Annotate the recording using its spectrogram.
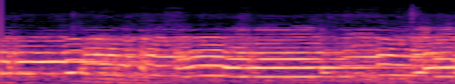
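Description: A man singing a Shan song through a microphone, holding long notes that step in pitch, over musical accompaniment.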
